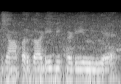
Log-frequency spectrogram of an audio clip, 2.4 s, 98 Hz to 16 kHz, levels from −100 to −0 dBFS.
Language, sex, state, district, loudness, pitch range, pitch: Hindi, male, Uttar Pradesh, Shamli, -14 LUFS, 120-125 Hz, 120 Hz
